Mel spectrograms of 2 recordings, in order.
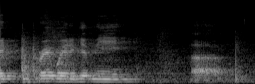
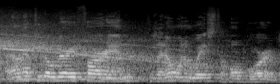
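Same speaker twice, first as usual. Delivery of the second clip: shouting over table saw; 5 semitones higher, 9 dB louder than usual. Real, not acted. Talking over running table saw.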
